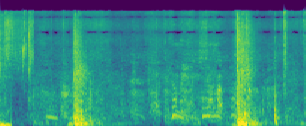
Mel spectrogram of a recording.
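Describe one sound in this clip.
A young man grunts and shouts with strain.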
